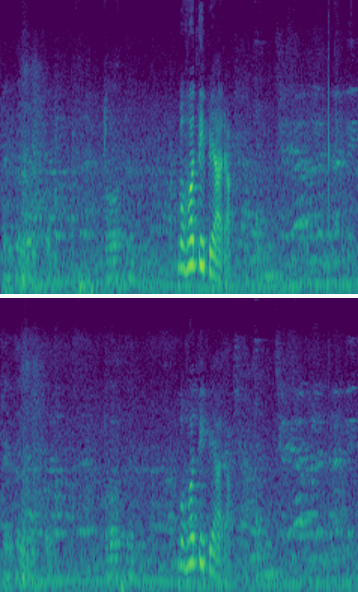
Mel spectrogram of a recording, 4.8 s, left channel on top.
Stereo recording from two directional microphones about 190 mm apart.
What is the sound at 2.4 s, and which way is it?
Speech, 20° left (ahead or behind).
